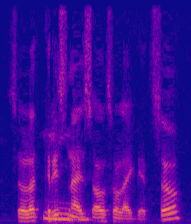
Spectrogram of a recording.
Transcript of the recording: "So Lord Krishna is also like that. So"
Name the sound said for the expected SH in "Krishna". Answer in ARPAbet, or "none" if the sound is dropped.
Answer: S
